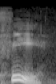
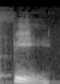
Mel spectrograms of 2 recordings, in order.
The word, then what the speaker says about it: Phi: recently found out that it's called The Book of fee we've been saying it wrong this whole time really yeah so it's the book of fee and that's Phi and I found that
